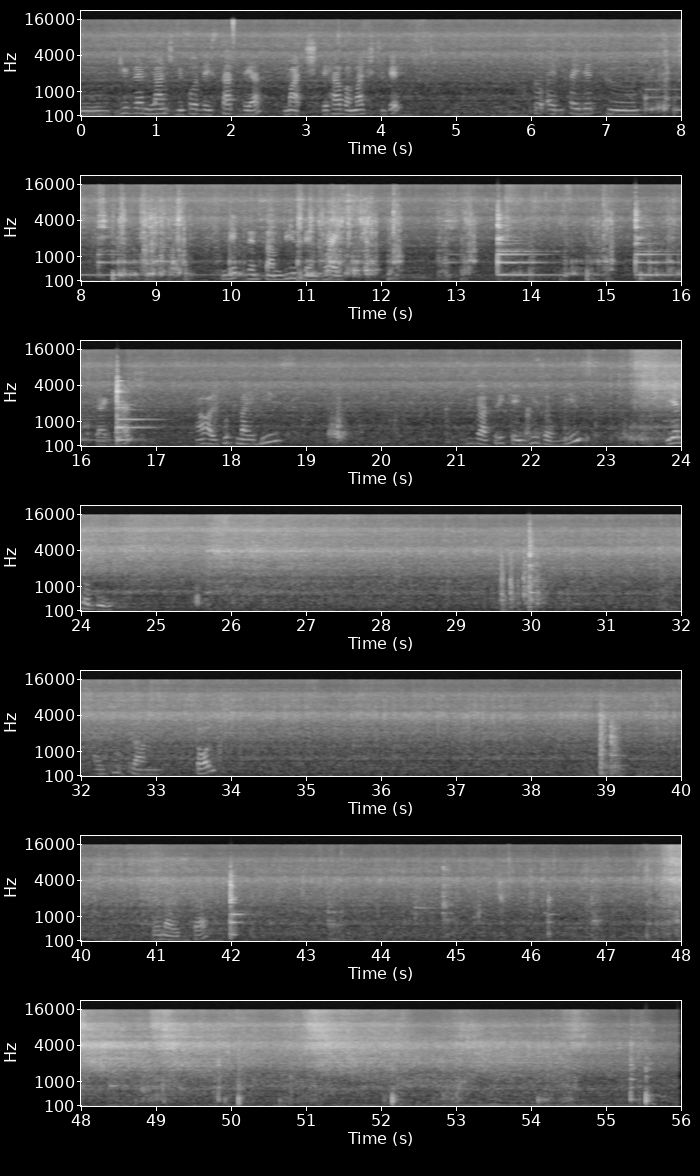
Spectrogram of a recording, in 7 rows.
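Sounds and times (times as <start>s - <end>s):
beans sizzling in hot oil: 0.0s - 56.0s
wooden spoon stirring: 7.6s - 17.2s
spoon knocking against pot: 12.8s - 17.2s, 42.0s - 42.4s.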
